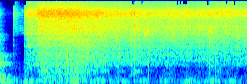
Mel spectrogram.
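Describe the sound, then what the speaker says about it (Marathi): Onion sizzling steadily in a hot pan with turmeric, a loud continuous frying hiss that starts abruptly after a brief quiet moment and holds evenly throughout. "कांदा टाकून हा थोडासा कांदा आपण परतून घेऊया"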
